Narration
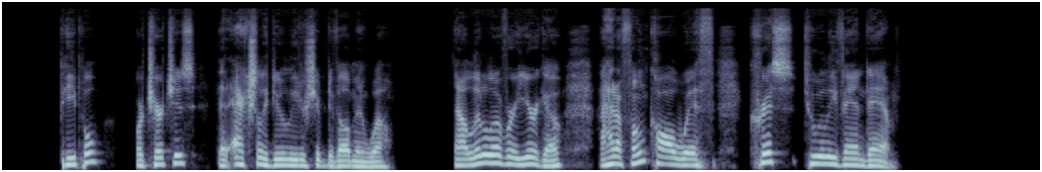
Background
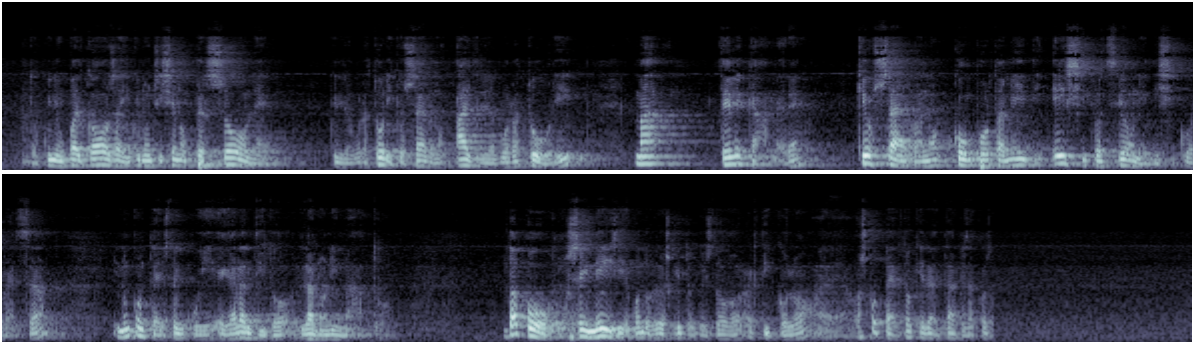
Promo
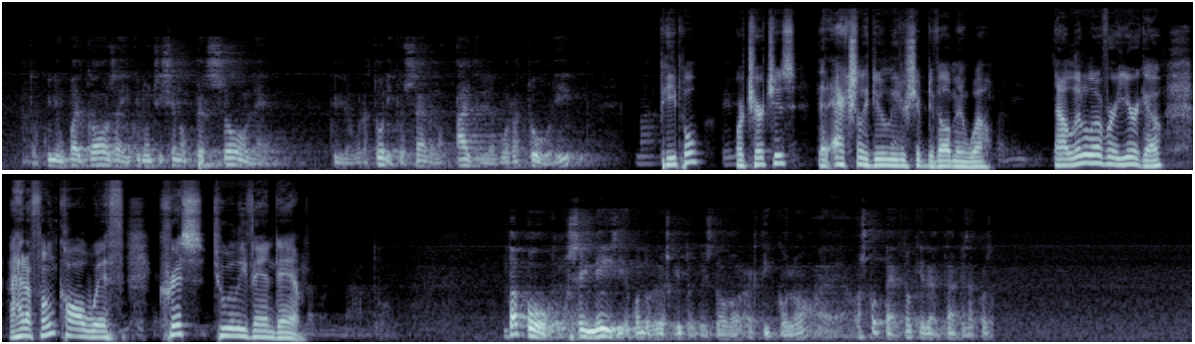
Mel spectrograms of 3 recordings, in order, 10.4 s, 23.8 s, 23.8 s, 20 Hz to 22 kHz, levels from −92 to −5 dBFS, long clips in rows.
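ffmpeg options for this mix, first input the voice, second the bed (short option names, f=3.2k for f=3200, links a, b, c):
-filter_complex "[0:a]adelay=6000,volume=-0.5dB[a];[1:a]volume=22.5dB,afade=t=out:st=5.76:d=0.57:silence=0.0668344,afade=t=in:st=15.27:d=1.27:silence=0.0398107[b];[a][b]amix=inputs=2:normalize=0"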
